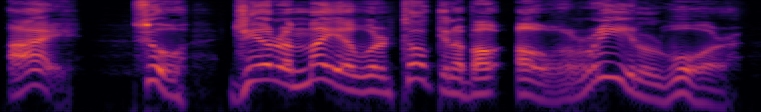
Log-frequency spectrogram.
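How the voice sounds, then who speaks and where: A woman's voice: low voice, huge pitch swings, measured pace, no echo, studio quality, heavily acted. A woman voicing an earnest male animal character in a children's story. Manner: folksy, plain-spoken.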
